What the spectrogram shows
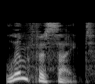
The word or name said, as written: lymphocyte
